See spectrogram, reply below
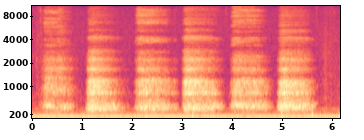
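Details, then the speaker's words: Harsh, hollow bronchial (tubular) breath sounds with loud phases of similar length and brief pauses, in neonatal respiratory distress syndrome; the hyaline membrane replacing alveolar air increases sound conduction. "if you replace the air in the alveoli with solid membrane called hyaline membrane you will increase sound conduction that's why now the sound is not this killer it's tubular and it sounds like this"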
